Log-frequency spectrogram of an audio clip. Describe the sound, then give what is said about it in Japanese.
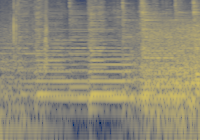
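A loud, steady engine roar fills the scene during a live broadcast, a low droning rumble with a whining hum, as an airplane passes very close, right overhead. “こんなに飛行機の音が入る中継も珍しいですよねめっちゃ近いですね真上ですね”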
